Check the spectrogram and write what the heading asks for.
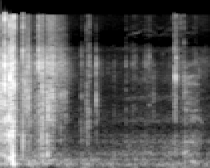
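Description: Foil wrapper of a Topps Widevision trading-card pack crinkling and tearing as it is pulled open, dying away within the first second.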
